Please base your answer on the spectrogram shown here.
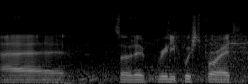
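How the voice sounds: With a fairly bright tone and fairly low pitch, this man speaks with little pitch movement.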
